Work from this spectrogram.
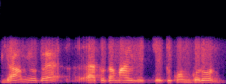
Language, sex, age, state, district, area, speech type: Bengali, male, 18-30, West Bengal, Nadia, rural, conversation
